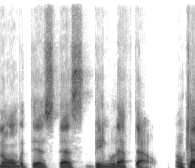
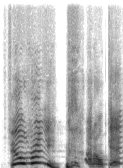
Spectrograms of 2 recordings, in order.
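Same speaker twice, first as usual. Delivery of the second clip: squeaky high, laughing; laughing dare. Real, not acted. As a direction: toss it out in falsetto through laughter. Defiant host cracking himself up.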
